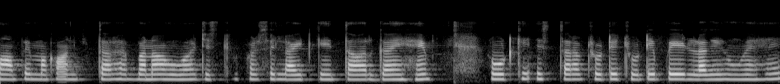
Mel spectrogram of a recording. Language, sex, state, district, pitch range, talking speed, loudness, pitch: Hindi, female, Maharashtra, Chandrapur, 230-240 Hz, 200 wpm, -19 LUFS, 235 Hz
